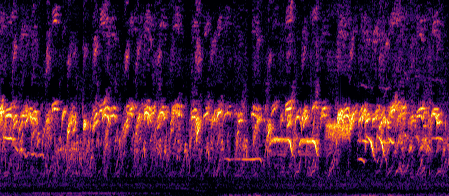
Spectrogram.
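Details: Sunset birdsong in California in the evening: busy, overlapping high chirps and short sliding whistles from several birds, with a low rumble behind.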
